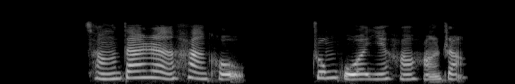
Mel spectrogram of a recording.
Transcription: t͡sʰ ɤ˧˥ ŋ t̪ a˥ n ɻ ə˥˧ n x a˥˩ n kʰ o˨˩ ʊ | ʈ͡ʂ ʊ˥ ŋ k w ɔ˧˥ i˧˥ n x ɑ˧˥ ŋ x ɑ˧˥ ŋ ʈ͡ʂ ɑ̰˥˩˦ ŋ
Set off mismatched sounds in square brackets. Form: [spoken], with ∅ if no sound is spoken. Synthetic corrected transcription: t͡sʰ ɤ˧˥ ŋ t̪ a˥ n ɻ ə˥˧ n x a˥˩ n kʰ o˨˩ ʊ | ʈ͡ʂ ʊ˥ ŋ k w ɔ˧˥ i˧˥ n x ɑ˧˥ ŋ x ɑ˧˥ ŋ ʈ͡ʂ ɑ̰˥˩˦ ŋ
